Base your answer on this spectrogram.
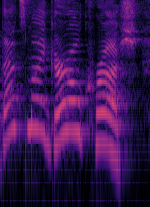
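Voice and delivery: high, slow drawn-out call; retold yell. Sutton yelling across the table, high mock call. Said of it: "Sutton ends up yelling out".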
